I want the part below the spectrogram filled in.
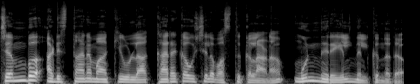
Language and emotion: Malayalam, neutral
